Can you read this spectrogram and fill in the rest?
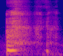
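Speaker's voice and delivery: short breathy laugh; brief, airy chuckle at their worry; amused chuckle. Acted. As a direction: let out a quick amused laugh. Boss amused by listener's worry.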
